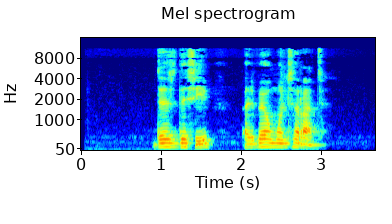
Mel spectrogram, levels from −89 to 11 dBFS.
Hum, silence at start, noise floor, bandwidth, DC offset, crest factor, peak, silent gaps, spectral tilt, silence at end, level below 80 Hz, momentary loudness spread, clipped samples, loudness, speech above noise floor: none; 0.9 s; -62 dBFS; 11.5 kHz; under 0.1%; 18 dB; -2 dBFS; none; -4.5 dB/octave; 0.65 s; -56 dBFS; 9 LU; under 0.1%; -18 LUFS; 45 dB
